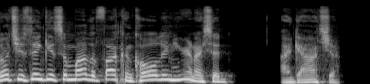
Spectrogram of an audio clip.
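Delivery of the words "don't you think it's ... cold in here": put-on Italian accent, very high pitched. Retelling what an old man next to you said, imitating an italian accent. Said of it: "he's got an Italian accent".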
